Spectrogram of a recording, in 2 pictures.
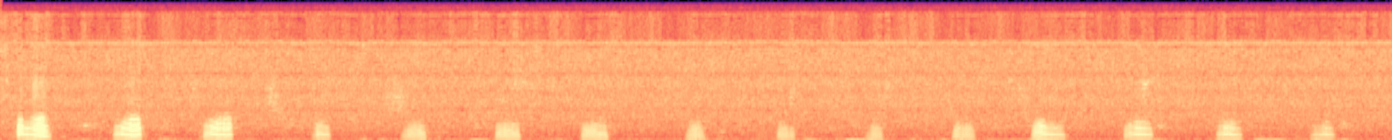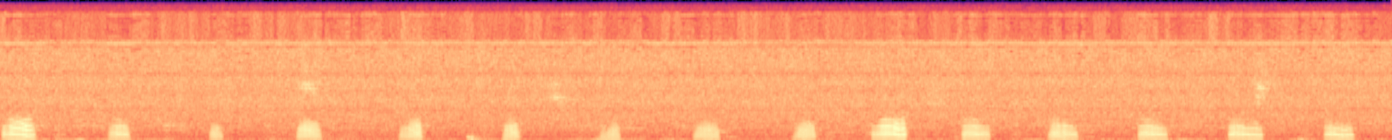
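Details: A budgerigar under treatment with an occasional abnormal breathing noise: rhythmic, short, squeaky clicks with each breath, about two a second; abnormal respiratory sound.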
